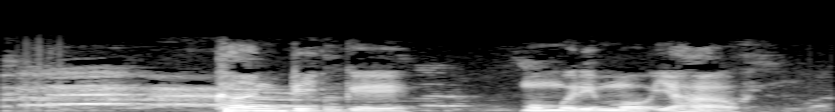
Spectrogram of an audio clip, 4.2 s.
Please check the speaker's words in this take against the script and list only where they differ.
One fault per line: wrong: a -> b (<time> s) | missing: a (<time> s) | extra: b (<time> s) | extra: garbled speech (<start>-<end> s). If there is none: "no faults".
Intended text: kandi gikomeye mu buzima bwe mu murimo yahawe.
missing: gikomeye mu buzima (1.6 s)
